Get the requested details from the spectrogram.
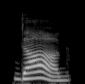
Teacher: briefly and releases the the air dog the de sound is also produced with the tip of the tongue touching the alvear ridge but in this case the sound is voiced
